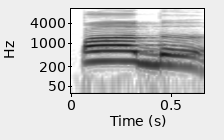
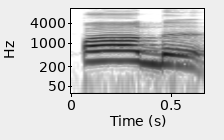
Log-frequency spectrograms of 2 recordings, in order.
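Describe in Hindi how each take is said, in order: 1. अंतिम b एक गूँजती उछाल के साथ छोड़ा जाता है। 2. अंतिम b एक गूँजती उछाल के साथ छोड़ा जाता है।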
